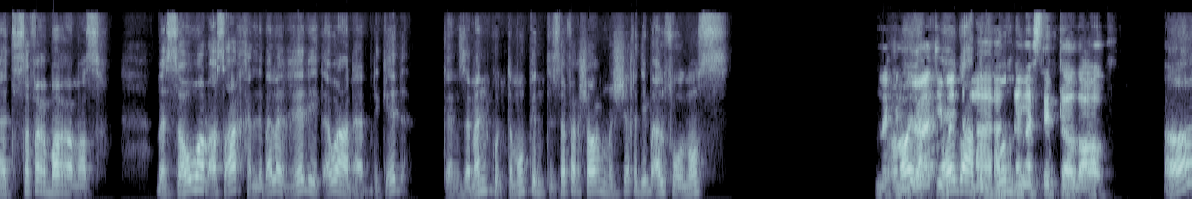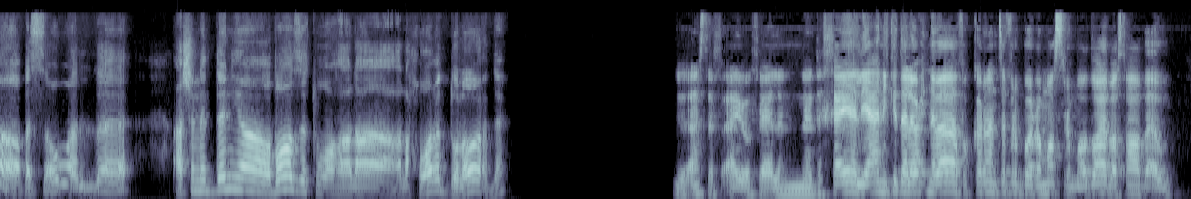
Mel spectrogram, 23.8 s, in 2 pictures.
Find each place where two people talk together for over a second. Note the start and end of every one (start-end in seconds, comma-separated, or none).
8.9-10.3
